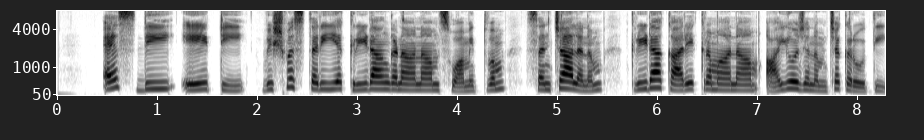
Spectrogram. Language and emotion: Sanskrit, neutral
